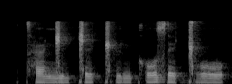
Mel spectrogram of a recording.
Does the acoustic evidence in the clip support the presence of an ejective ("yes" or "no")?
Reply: no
